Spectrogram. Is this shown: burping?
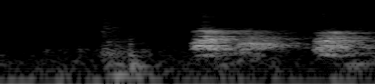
no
